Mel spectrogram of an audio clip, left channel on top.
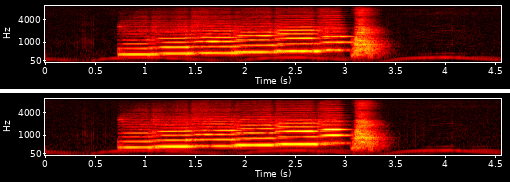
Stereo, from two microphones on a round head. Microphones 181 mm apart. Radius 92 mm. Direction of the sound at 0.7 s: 5° left (ahead or behind).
